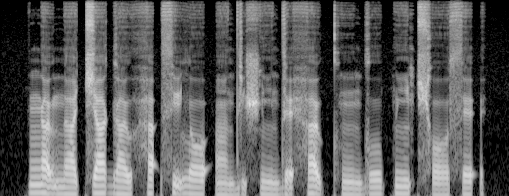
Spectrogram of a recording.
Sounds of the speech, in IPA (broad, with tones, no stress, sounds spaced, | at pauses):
ŋ a̰˦˨ ʊ̯ n ä˨ t͡ɕ ä˦ ɡ a˨ ʊ̯ h ä˦ ʔ sʰ ḭ˦˨ l ɔ˨ ʔ ã˨ d ḭ˦˨ ʃ ĩ˨ d ɛ̰˦˨ h a̰˦˨ ʊ̯ kʰ ũ˨ ɡ o˦ p ĩ˦ t͡ɕʰ ɔ˨ s ɛ˦ ʔ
